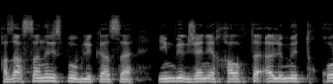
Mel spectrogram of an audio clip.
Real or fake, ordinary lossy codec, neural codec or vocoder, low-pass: real; none; none; none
